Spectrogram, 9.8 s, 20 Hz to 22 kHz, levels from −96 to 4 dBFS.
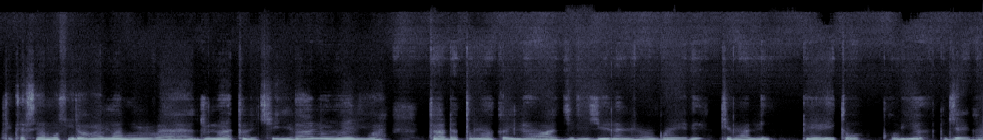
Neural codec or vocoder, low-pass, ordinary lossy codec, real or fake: codec, 44.1 kHz, 2.6 kbps, DAC; none; none; fake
